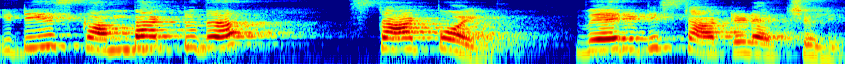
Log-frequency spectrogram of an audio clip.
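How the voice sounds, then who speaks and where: A woman's extremely high voice with an Indian accent and audible room echo. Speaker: biology teacher. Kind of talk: lecture.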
